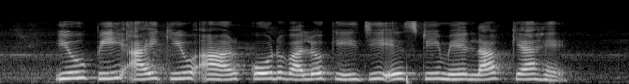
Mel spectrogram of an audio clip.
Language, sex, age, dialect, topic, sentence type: Hindi, female, 36-40, Marwari Dhudhari, banking, question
